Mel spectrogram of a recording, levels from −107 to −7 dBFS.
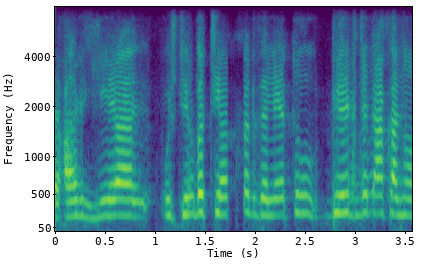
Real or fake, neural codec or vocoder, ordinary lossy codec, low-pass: fake; codec, 16 kHz in and 24 kHz out, 0.6 kbps, FireRedTTS-2 codec; Opus, 16 kbps; 7.2 kHz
